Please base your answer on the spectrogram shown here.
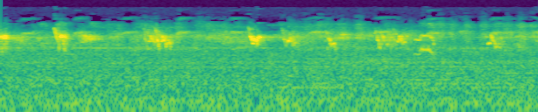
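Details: Budgerigar (Melopsittacus undulatus) call: short, bright chirps and squeaky chatter over a steady background hiss.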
